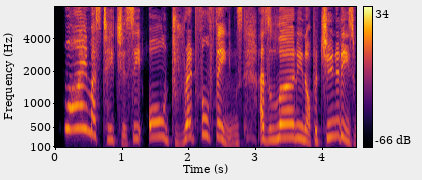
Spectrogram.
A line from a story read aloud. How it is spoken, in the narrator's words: wailed April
